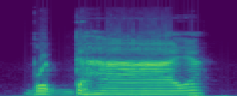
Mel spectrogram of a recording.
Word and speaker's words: Buddhaya: Chữ D đứng một mình chúng ta đọc là D. Chữ D H là D. Buddhaya.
